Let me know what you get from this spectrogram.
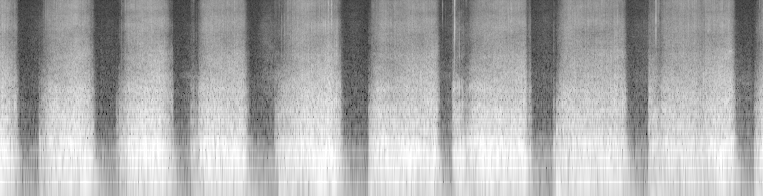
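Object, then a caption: Foam microphone windscreen. Long nails scratch a round black foam windscreen covering the head of a Blue Yeti microphone with fast hand movements. The result is a run of loud, dense, low rumbling scrape bursts, each lasting under a second, separated by brief silent gaps.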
